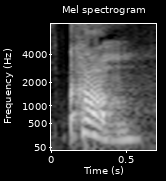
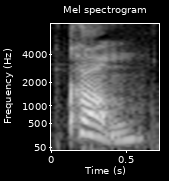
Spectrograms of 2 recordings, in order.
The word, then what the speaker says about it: come: The O makes the sound uh. Uh. Uh. So, you don't say stomach. You say stomach. Stomach. Money. Money. Comfort. Comfort. Onion. Onion. Monday. Monday. Come. Come.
